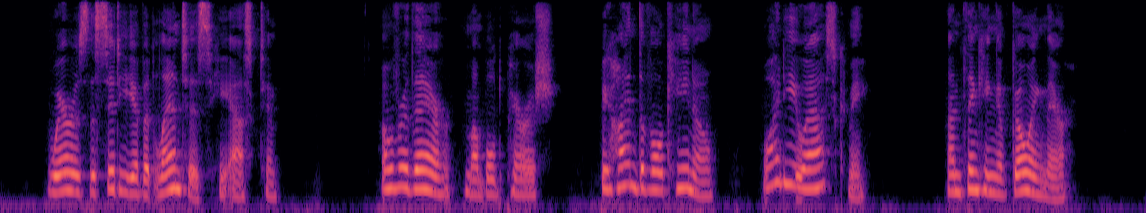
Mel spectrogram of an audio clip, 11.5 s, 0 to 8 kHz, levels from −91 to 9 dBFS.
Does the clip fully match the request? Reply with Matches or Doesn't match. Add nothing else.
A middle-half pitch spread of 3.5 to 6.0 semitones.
Matches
